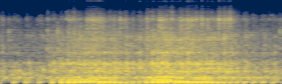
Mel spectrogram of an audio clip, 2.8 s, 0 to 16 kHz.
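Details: Honda Wave 110i after spark plug replacement for hard starting, stalling and stumbling, starting first try without throttle, swelling briefly, then settling into an even steady idle putter; healthy running.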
